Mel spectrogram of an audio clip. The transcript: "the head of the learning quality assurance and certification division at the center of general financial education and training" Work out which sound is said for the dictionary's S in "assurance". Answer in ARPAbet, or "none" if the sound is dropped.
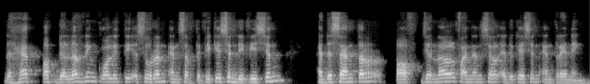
none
